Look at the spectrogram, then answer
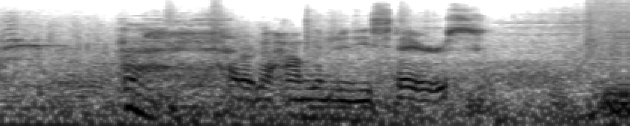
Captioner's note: sighs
